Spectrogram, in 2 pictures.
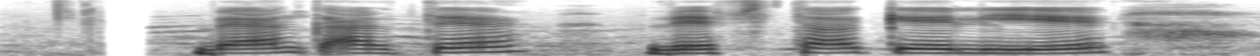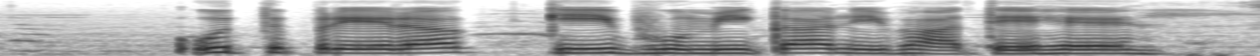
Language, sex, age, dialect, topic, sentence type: Hindi, female, 25-30, Marwari Dhudhari, banking, statement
